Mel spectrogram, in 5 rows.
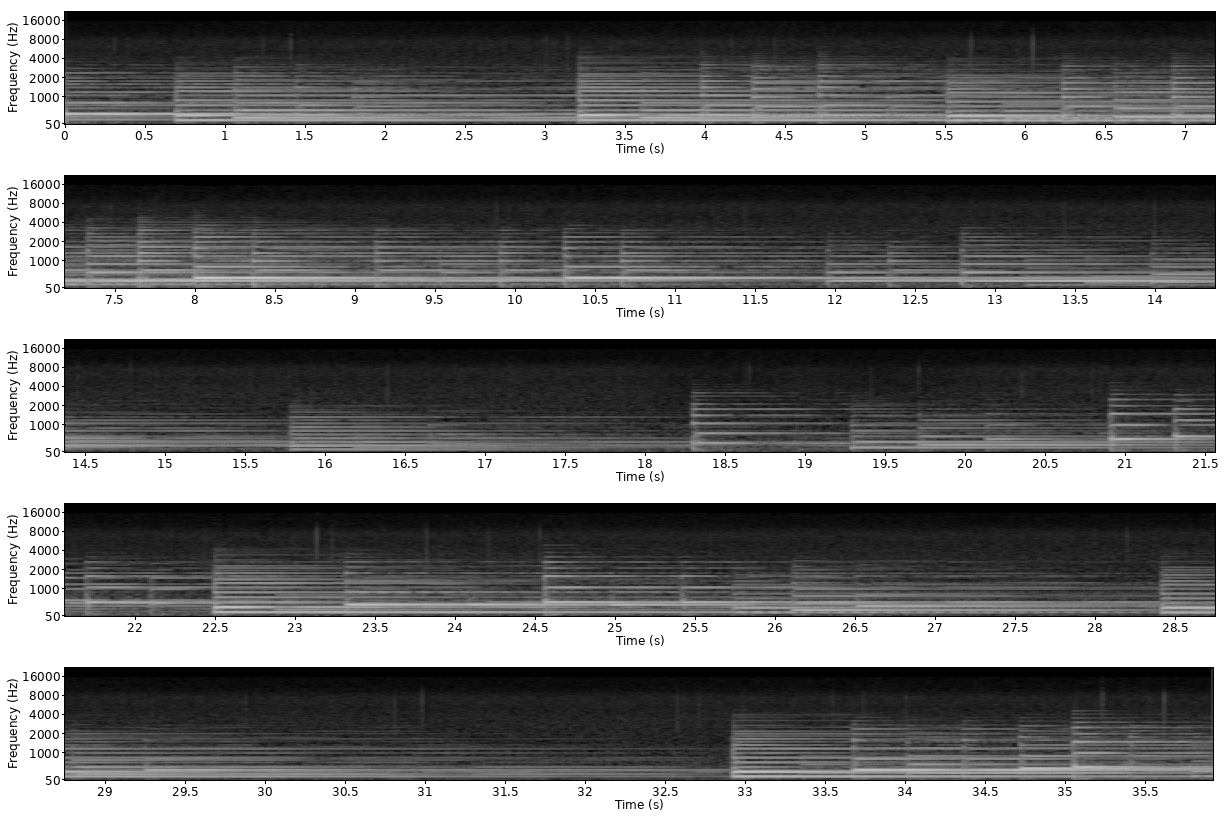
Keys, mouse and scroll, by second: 1.9-4.1 shift+middle drag, 4.1 click, 12.0-15.0 drag, 16.3 click, 17.8 click, 19.1-20.1 drag, 24.2 ctrl+1, 25.3-25.9 scroll up 3, 26.4 click, 27.9-29.1 drag, 30.2-31.5 drag, 33.0 click, 34.7-35.7 drag.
